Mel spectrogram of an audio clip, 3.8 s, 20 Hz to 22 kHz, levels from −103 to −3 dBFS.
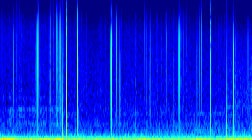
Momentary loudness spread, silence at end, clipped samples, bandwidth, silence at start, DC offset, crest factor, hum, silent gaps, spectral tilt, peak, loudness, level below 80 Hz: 12 LU; 0 s; under 0.1%; 16 kHz; 0 s; under 0.1%; 24 dB; none; none; -2.5 dB/octave; -18 dBFS; -55 LUFS; -52 dBFS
